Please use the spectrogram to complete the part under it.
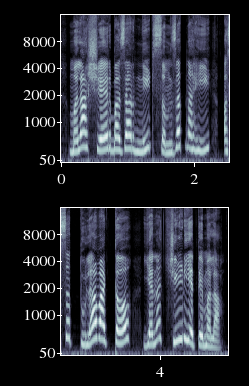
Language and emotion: Marathi, angry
